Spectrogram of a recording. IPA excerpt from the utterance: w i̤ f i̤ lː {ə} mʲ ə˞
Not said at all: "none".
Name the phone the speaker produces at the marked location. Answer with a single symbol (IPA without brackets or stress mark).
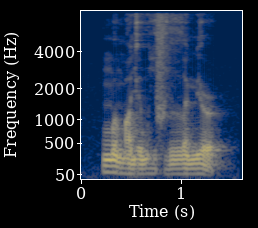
ə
